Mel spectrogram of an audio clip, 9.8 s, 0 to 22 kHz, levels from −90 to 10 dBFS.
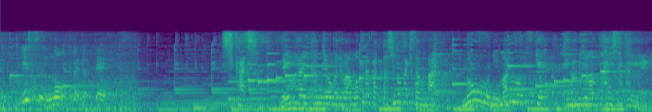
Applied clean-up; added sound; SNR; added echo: none; none; none; reverberation time 2.3 s.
